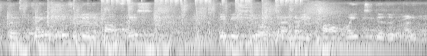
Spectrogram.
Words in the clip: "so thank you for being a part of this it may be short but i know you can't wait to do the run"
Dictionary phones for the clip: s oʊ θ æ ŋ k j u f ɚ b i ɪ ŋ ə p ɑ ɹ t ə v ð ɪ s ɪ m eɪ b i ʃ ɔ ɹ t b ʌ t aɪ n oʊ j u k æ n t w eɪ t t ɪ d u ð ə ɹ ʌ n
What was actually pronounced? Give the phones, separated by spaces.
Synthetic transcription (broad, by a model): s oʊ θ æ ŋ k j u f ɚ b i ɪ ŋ ə b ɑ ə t ð ɪ s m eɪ b i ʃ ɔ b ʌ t aɪ n oʊ j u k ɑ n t w eɪ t t ɪ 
